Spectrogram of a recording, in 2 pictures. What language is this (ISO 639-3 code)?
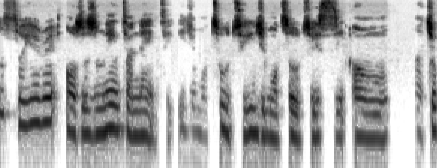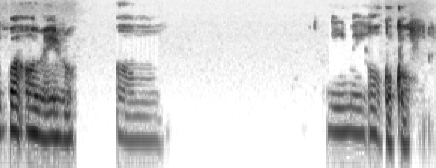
ibo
